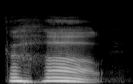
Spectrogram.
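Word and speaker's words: Kahal (קהל): Okay, if you read this again, in the midst of the assembly, the Hebrew word for assembly is K-A-H-A-L, kahal. Can you say that with me? Kahal. Very easy. Turn to your neighbor and say it. Kahal. K-A-H-A-L, kahal. So the Hebrew word kahal is translated here into English as assembly, right?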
